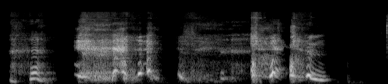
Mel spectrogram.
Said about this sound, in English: sorry, I've got a cough at the moment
